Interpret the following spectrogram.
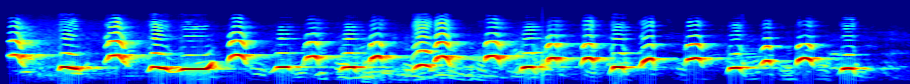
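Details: Pileated gibbon (Hylobates pileatus), song.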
